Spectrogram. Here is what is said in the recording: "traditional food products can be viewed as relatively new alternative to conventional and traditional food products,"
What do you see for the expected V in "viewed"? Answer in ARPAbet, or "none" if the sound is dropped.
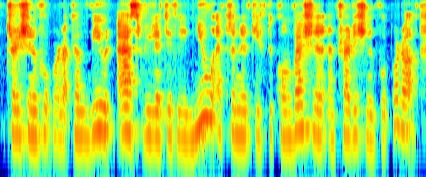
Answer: V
